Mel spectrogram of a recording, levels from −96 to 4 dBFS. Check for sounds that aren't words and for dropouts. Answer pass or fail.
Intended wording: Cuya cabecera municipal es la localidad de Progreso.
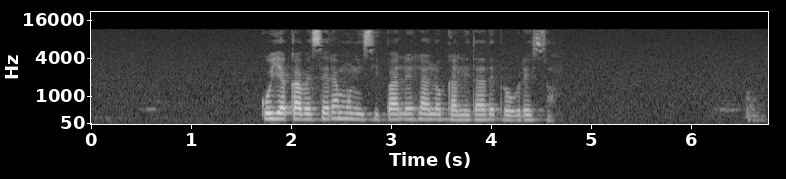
pass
